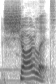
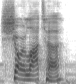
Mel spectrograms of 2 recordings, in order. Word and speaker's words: Charlotte: way he pronounced charlotte it's charlotte not charlotta how it's pronounced in german thank you by the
